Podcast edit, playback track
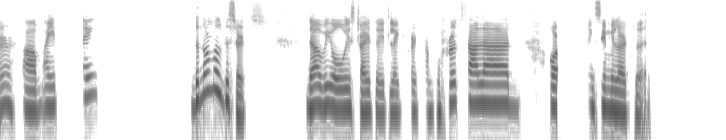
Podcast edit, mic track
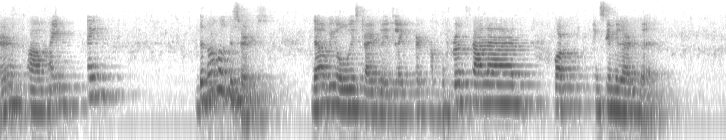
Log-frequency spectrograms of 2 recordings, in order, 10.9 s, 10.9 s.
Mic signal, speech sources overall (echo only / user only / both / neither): echo only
